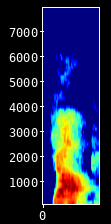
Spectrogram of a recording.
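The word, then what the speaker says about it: chalk: बता रहा उसको देखिए चक सी ए एल के चक ठीक है अब देखि य पर ए को मैं छोड़ के इसका प्र कर रहा ह चक सही प्र या सी के अगर हम एल लेते हैं तो बोलते चाल के चाल के गलत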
